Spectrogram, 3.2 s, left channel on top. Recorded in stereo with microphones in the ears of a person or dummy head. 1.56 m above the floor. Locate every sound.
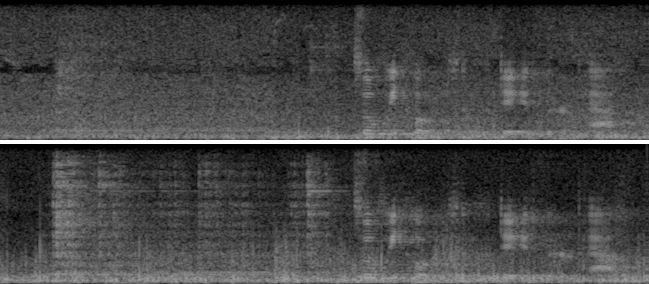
0.2 s a squeak: 65° right (ahead or behind), 2.5 m
1.8 s a man speaking: centre (ahead or behind), 4 m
